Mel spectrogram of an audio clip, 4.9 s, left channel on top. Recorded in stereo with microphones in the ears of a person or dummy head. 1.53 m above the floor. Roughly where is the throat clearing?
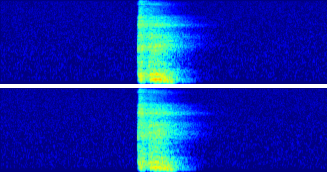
Centre.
